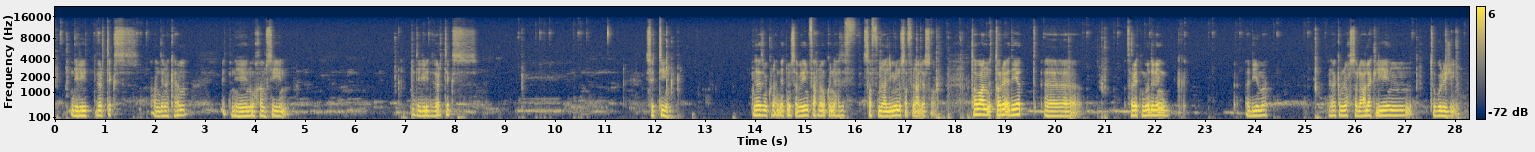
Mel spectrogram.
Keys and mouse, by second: 0.1 x, 1.6 click, 7.0 x, 8.2-9.3 alt+middle drag, 9.8 click, 10.4 click, 12.3 ctrl+KP_7, 15.9 middle click, 17.5 shift+click, 17.9 shift+middle click, 19.0 alt+middle click, 21.2 shift+click, 22.6 shift+click, 25.0 shift+click, 25.4-27.2 middle drag, 27.8 c.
